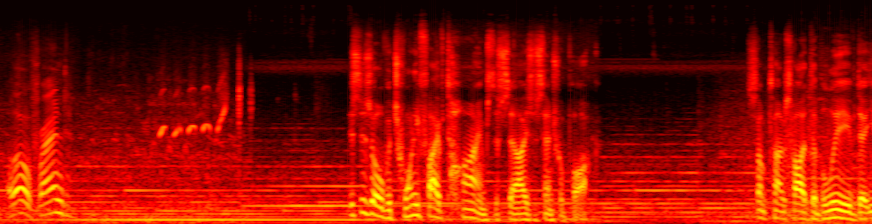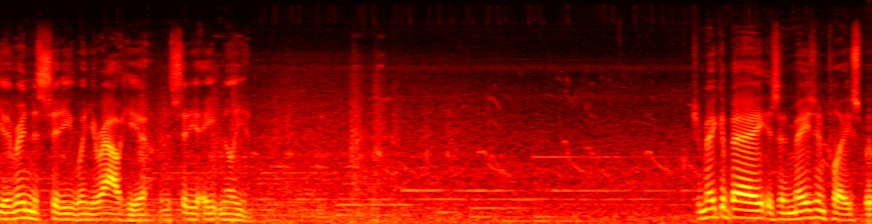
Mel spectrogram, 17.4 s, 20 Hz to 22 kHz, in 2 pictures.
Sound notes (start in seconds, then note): 1.2 otter chirping; 1.9 peaceful music; 6.5 peaceful music; 11.9 birds chirping; 11.9 peaceful music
